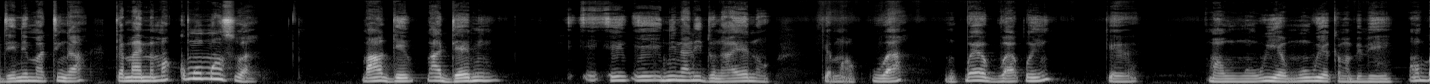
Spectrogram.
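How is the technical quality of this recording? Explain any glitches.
No glitches or technical faults can be heard anywhere in the recording.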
